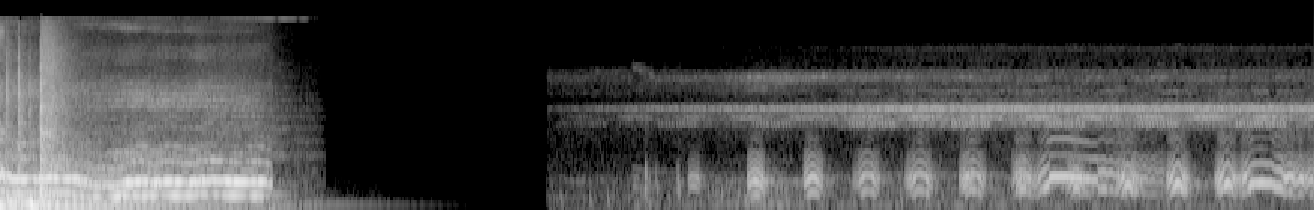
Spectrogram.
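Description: A sung theme song ends on a held note with a low boom and cuts off, followed by about two seconds of silence. Then a night ambience sets in: a steady high insect trill and a rapid series of hoots, about three a second, some of them wavering in pitch near the end.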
